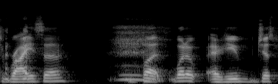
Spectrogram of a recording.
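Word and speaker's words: Ryza: attilia riza pretty hard rizza if you're from the wu tang pronunciation um if not it's rhiza but what have you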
